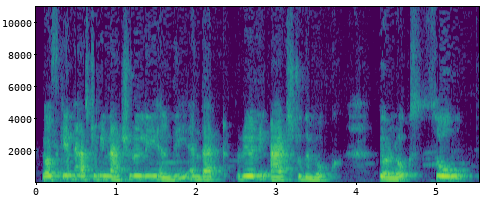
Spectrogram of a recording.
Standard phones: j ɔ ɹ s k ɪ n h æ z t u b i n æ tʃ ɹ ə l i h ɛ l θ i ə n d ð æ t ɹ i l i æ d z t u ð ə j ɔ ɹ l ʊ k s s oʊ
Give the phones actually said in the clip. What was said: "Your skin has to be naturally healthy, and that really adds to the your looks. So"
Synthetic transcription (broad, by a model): j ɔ ɹ s k ɪ n h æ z t u b i n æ tʃ ɹ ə l i h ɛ l t i ə n d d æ t ɹ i l i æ d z t u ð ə j ɔ ɹ l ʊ k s s oʊ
